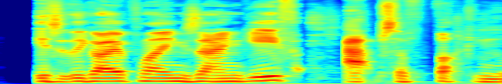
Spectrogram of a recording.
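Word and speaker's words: Zangief: that so it wouldn't it wouldn't be pronounced Zang no it's zangi Russian so so the EI or whatever makes the e in Russian yeah he's he's Russian it's e I'm Russian you are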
